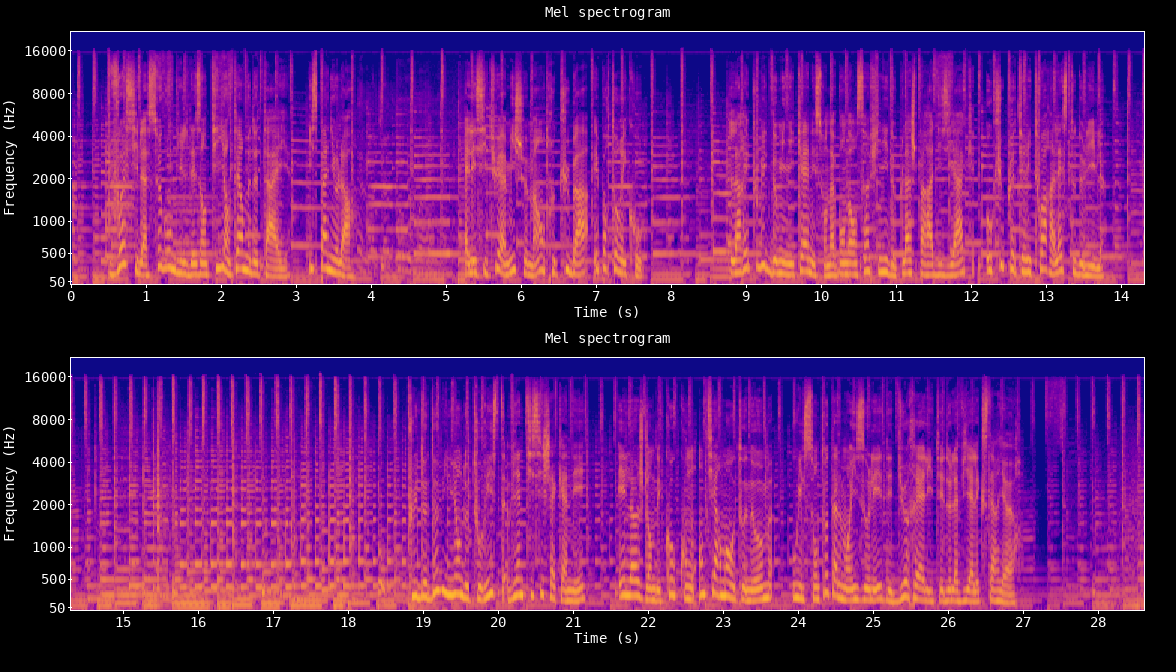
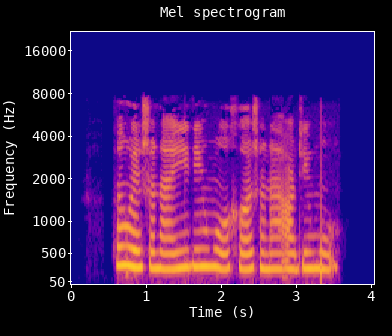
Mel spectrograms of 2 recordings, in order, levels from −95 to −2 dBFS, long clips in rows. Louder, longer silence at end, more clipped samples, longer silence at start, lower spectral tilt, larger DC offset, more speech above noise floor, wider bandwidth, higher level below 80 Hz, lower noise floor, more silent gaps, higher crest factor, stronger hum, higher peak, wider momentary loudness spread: second, -26 LUFS vs -19 LUFS; second, 0 s vs 0.5 s; neither; second, 0 s vs 0.6 s; about the same, -4.5 dB/octave vs -4 dB/octave; neither; second, 22 dB vs 49 dB; first, 16.5 kHz vs 7.8 kHz; first, -46 dBFS vs -58 dBFS; second, -47 dBFS vs -68 dBFS; neither; about the same, 14 dB vs 16 dB; neither; second, -12 dBFS vs -4 dBFS; first, 12 LU vs 6 LU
